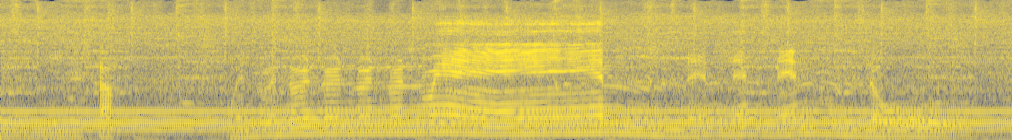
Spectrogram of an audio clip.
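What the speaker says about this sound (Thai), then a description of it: "เสียงเลมโบนี่ มันดังดีจริง ๆ นะ" Lamborghini engine in the game Free Fire, a strong buzzing tone that climbs, holds high and wavers as the car revs and shifts, loud and close with no clear talk.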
